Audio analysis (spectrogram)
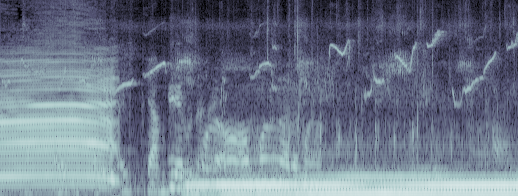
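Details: Tame cow from a herd wandering far in search of food: a loud, harmonic moo dropping in pitch over about a second, then a long, steady, low drawn-out lowing tone, with birds chirping faintly in the background.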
